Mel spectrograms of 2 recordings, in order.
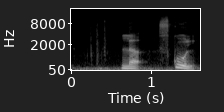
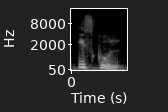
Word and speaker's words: school: they add another syllable they pronounce this as ischool wherever there is a word that starts with the sir sound they add an e in front so instead of saying school they say is cool something like this happens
